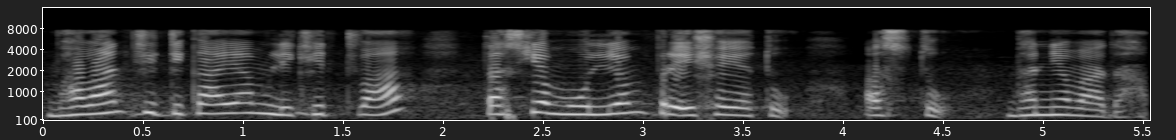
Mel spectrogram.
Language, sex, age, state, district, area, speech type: Sanskrit, female, 30-45, Telangana, Hyderabad, urban, spontaneous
